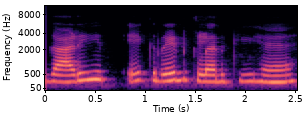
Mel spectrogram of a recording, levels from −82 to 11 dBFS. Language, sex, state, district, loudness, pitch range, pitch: Hindi, female, Jharkhand, Garhwa, -13 LUFS, 230-270 Hz, 245 Hz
